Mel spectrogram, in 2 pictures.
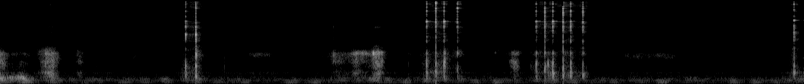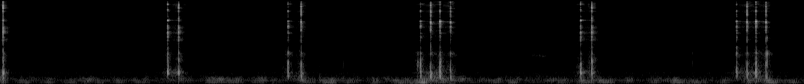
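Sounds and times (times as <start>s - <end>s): computer mouse clicking: 1.8s - 2.1s, 4.2s - 4.7s, 5.3s - 6.0s, 7.9s - 8.2s, 9.7s - 10.0s, 10.9s - 11.2s, 12.2s - 12.7s, 13.8s - 14.1s, 15.4s - 15.8s.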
